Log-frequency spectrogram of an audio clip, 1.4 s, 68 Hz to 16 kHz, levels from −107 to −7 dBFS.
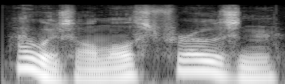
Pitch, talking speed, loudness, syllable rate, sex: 115 Hz, 170 wpm, -16 LUFS, 4.7 syllables/s, male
